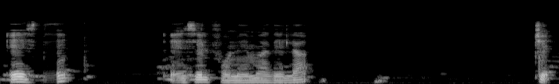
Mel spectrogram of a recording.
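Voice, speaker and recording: A man's voice: low voice, fairly even intonation, drawn-out words, darkish tone, dull audio. A male teacher patiently explaining phonetic symbols to students, repeating key points and checking understanding.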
